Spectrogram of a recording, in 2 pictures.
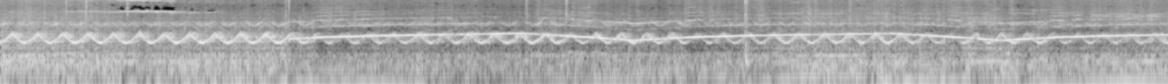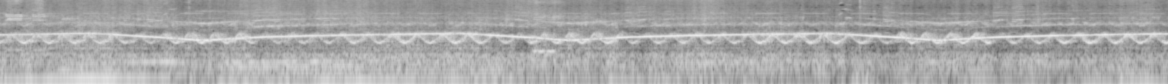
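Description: Ambulance electronic siren heard from inside the cab over engine and road rumble. It starts as a fast warbling yelp, then about three seconds in switches to a slow wail that rises over a few seconds and drops quickly, repeating about every four and a half seconds, with the fast warble still faint beneath.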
